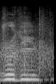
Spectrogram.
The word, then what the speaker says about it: Judie: Vous avez un joli prénom que vous prononcez à Judy. – Judy, c'est ça. À l'américaine. – Oui, c'est ça. Oui. – Parce que cela s'écrit J-U-D-Y ? – I-E. – Ah, J-U-D-I-E. Et on prononce. C'est vous qui souhaitez le prononcer à l'anglo-saxonne ? – Ah, c'est dans ma famille, on a toujours prononcé comme ça.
